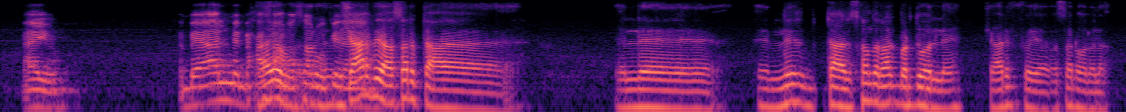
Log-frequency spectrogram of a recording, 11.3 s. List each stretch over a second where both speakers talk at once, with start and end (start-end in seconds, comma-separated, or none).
2.6-3.8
